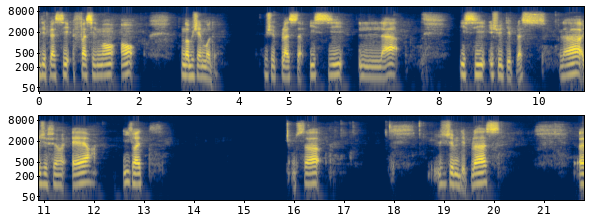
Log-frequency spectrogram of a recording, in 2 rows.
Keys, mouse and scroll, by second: 0.1 KP_7, 1.7-2.8 scroll down 3, 2.8-7.7 drag, 7.7 KP_3, 8.7-9.4 scroll up 2, 9.4-11.8 drag, 11.8 r, 17.2-18.4 middle drag, 18.4-20.1 drag, 20.1-21.8 middle drag.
